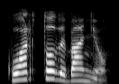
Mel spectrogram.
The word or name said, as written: cuarto de bano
